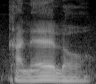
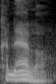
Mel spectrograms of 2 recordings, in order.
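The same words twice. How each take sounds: First: The name is said with a Spanish accent. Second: The name is said with an English accent.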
